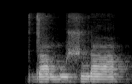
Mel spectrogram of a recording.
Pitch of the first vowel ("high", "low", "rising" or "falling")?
high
